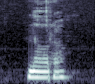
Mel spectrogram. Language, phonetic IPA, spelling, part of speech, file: Polish, [ˈnɔra], nora, noun, LL-Q809 (pol)-nora.wav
